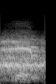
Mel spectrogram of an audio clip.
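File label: Russian speech, Ka-50 Wingman; Digits; DCS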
